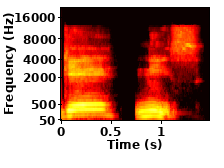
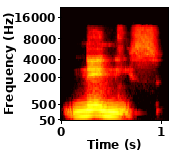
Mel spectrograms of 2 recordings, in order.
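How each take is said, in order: First: The syllable starts with a hard g sound. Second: The syllable starts with an n sound. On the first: The speaker calls it right. "the Ghamma becomes a G sound" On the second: The speaker calls it wrong. "not a N sound"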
